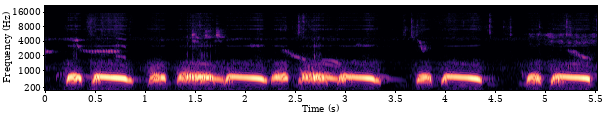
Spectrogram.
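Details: Spotted dove lure call for trapping wild doves: a rapid series of low, hollow coos, short notes alternating with longer downward-sliding ones, nearly continuous, with faint chirps of other small birds behind.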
